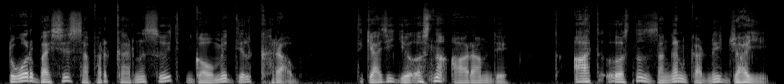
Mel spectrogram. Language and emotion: Kashmiri, angry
